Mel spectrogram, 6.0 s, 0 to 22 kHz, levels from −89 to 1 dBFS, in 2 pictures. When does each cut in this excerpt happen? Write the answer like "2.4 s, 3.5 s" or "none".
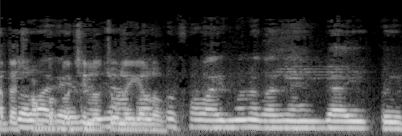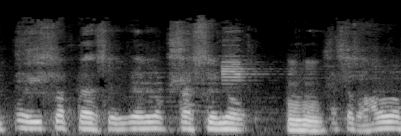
none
